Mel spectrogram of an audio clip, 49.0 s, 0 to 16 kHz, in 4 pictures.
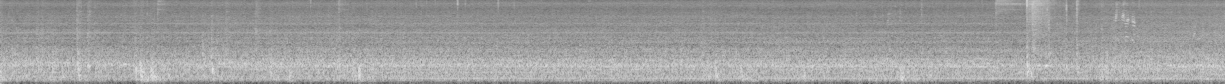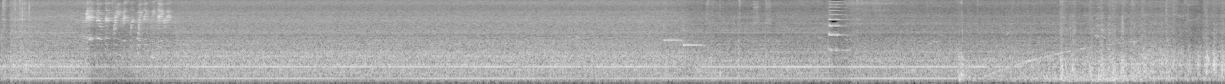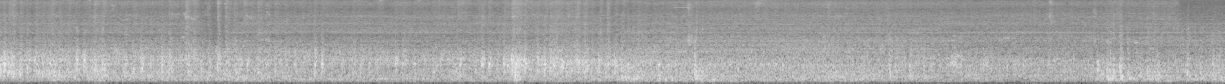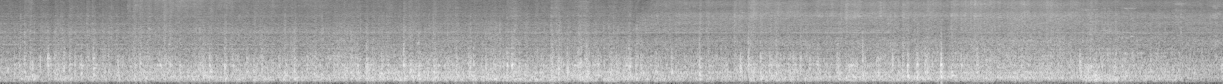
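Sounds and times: subway train running: 0.0 - 48.9
rough rail noise: 15.8 - 27.2.

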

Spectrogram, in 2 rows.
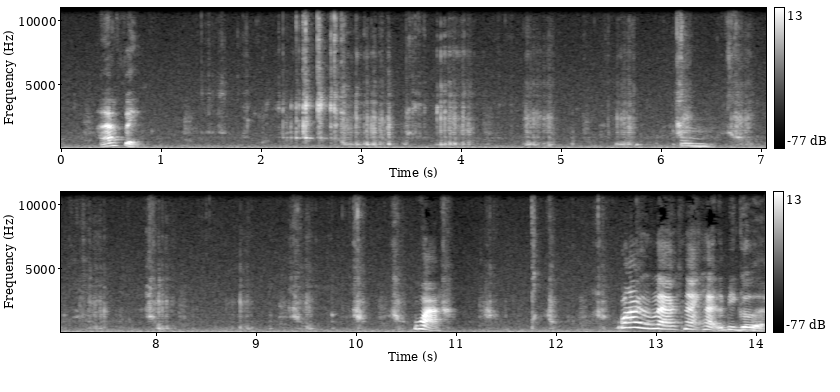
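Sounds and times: crunching potato chip: 1.4 - 8.2, 8.8 - 10.6.

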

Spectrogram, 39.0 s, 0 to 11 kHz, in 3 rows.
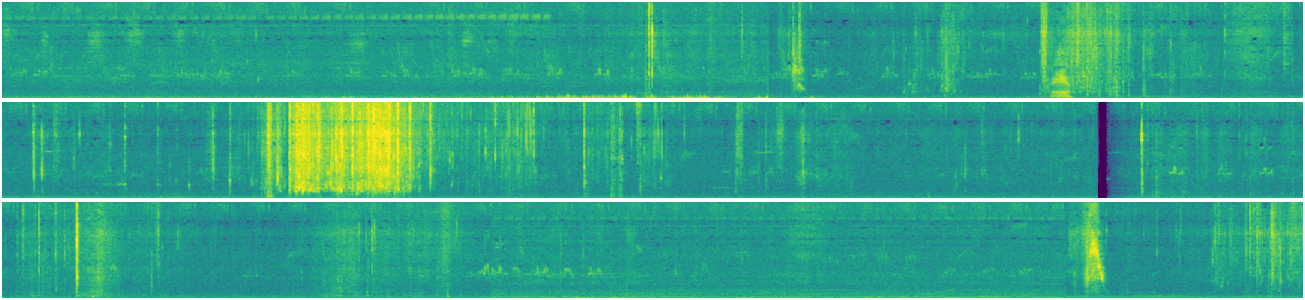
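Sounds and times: water sloshing and splashing: 8.9 - 11.6, 15.1 - 19.8, 37.6 - 39.0.

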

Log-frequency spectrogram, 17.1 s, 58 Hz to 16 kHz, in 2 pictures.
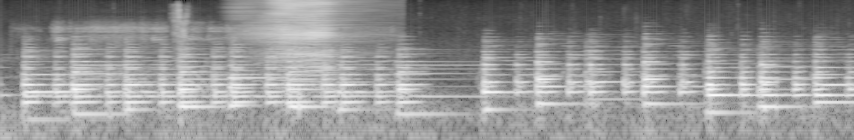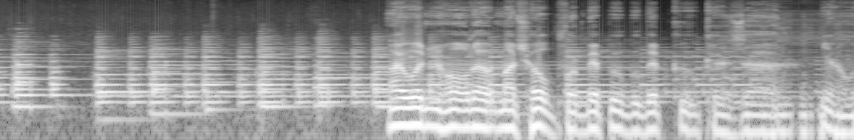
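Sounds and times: loud hiss sweep: 0.6 - 4.0
rhythmic keyboard music: 15.2 - 17.0.

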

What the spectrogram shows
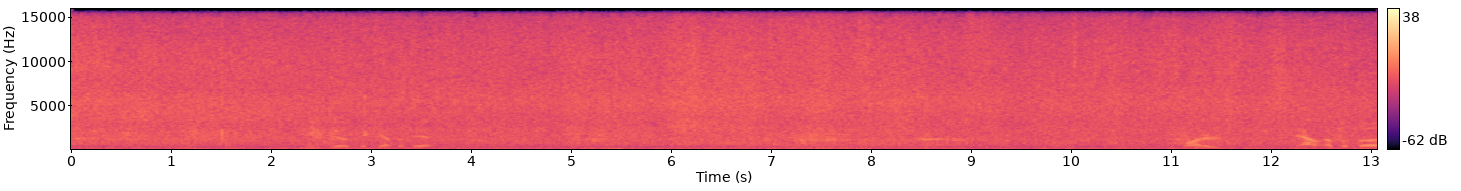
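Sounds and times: wind and driving rain: 0.0 - 13.0.

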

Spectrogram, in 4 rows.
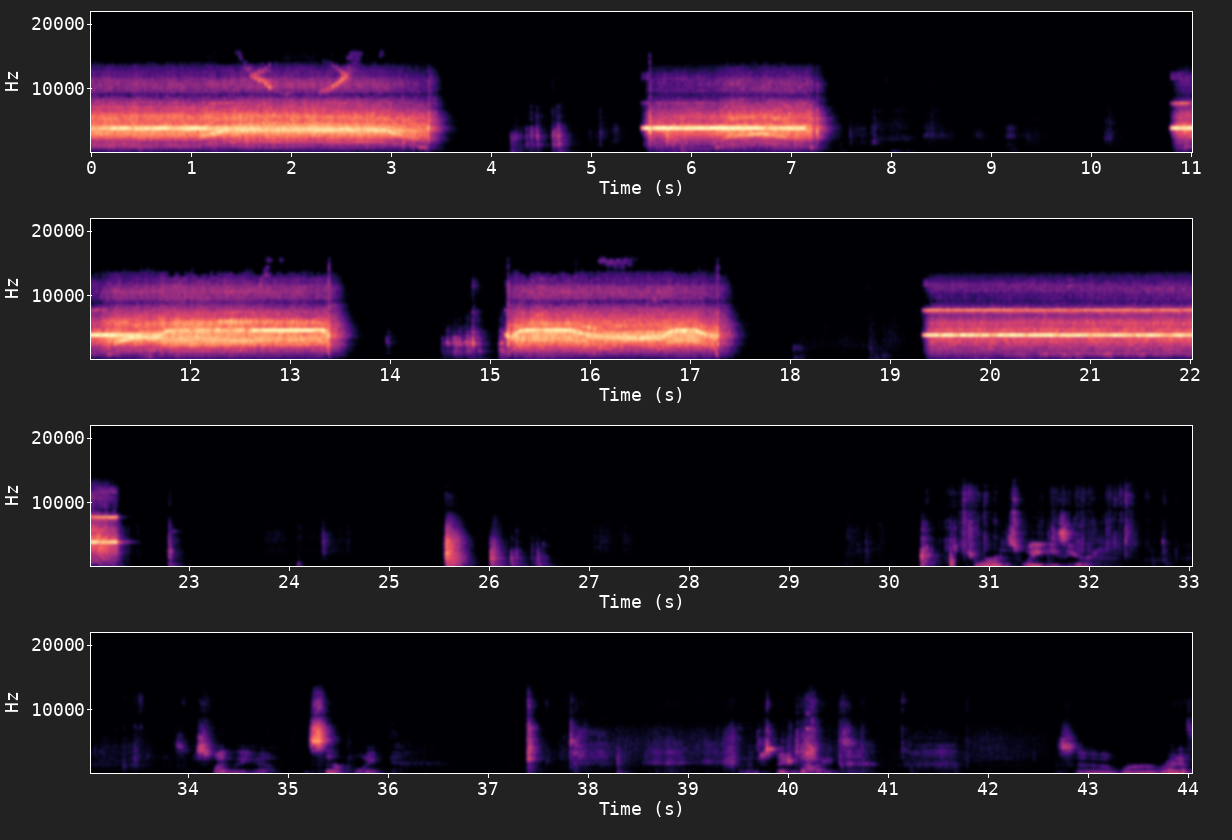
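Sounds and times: cordless drill boring into wood: 0.0 - 3.6, 5.5 - 7.4, 10.8 - 13.6, 15.1 - 17.5, 19.4 - 22.5.

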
